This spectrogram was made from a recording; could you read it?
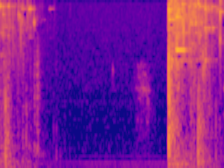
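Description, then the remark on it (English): Glass candles are thrown by a person and smash on a hard floor twice, a crashing shatter, a half-second of near silence, then a second, louder burst of breaking glass with bright tinkling debris. “Should I keep knocking the candles, these glass candles on the floor, so they know where I'm at?”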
